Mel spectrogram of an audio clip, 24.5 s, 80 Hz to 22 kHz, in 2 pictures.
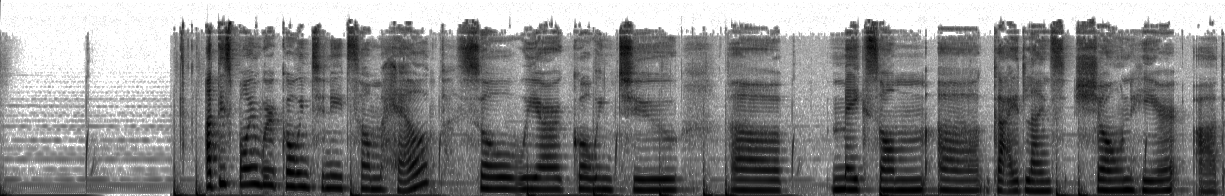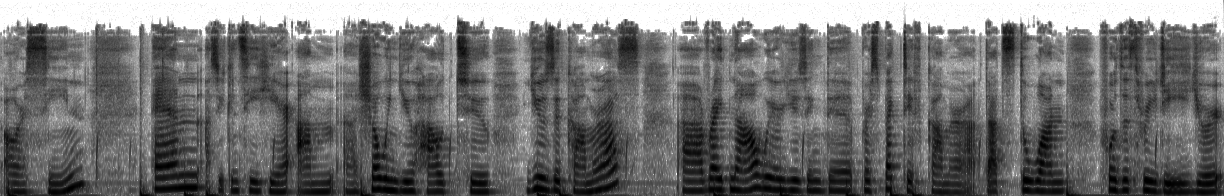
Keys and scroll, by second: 2.2 ctrl+s.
